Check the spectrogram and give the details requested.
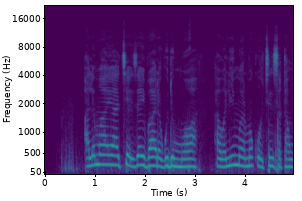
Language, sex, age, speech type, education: Hausa, female, 15-29, read, primary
